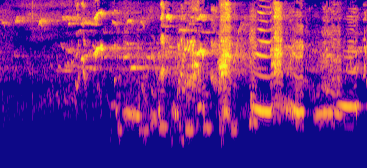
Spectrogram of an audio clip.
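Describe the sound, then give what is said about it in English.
An Australian magpie sings a rich, warbling carol of fluting and gurgling notes, loud, continuing steadily with no voices present. “Either way, I'm rather fond of the old Maggie's name just the way it is. Sing on, my swooping little friend.”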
